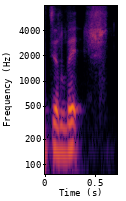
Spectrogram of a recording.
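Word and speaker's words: Delitzsch: So, uh his his um last name is Ditch. So, you can you uh can you spell that for the the non-tutonic?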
